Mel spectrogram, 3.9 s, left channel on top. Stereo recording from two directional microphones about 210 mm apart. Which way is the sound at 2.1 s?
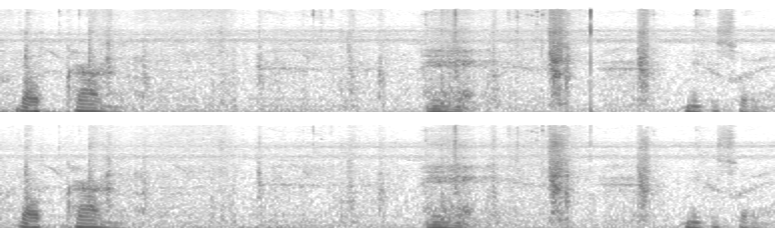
Centre (ahead or behind).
